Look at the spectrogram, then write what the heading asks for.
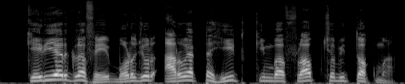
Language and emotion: Bengali, neutral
